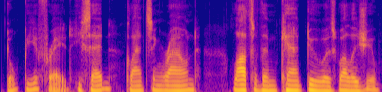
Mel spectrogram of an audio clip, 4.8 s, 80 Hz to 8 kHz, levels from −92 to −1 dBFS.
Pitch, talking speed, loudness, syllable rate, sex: 120 Hz, 200 wpm, -20 LUFS, 4.4 syllables/s, male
